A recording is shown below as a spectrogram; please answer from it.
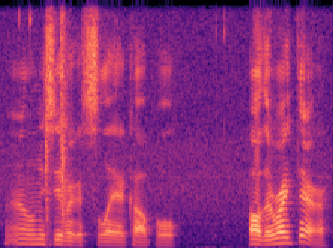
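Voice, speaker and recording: Gravelly man reacting to his gameplay. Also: mid-range voice, brisk, a little hiss or hum. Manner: excitable, swearing, exclaims at the game. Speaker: gaming channel host. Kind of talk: casual gameplay commentary.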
